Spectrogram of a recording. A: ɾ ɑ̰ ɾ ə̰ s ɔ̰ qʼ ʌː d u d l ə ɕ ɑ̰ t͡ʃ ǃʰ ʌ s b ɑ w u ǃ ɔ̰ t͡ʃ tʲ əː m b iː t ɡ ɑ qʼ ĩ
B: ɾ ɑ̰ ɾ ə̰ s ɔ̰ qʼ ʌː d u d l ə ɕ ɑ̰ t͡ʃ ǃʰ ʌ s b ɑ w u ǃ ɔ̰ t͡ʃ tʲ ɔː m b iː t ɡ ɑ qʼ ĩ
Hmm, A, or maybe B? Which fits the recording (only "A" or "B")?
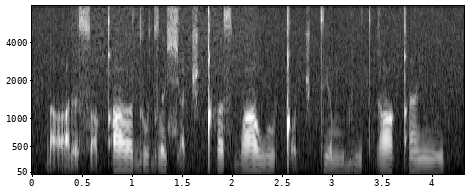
A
